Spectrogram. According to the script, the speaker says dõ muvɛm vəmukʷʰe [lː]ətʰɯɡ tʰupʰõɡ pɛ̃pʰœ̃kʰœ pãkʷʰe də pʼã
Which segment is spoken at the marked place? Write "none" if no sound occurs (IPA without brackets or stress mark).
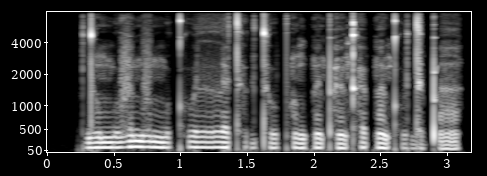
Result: lː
